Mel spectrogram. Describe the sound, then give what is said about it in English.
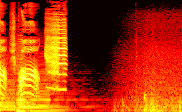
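A parrot lets out a few loud, raspy squawks, ending in a harsh screech, then falls silent before a low, rumbling wash of noise rises. “But there might be a parrot.”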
